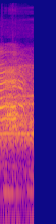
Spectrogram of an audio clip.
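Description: A concert crowd at a show screams loudly during a song, a dense burst of shrieks that cuts off abruptly after about half a second.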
